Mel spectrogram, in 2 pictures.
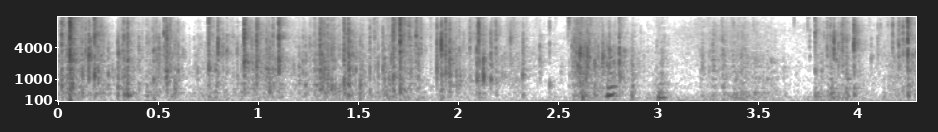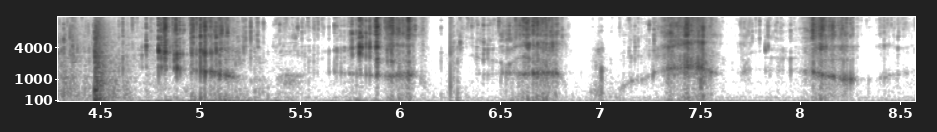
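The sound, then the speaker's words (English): Crunchy chewing of Thai chips, with many crisp crunches and crinkly bites in an irregular rhythm. The sound is fairly faint and heard alone, with no talk. “sorry for all the chewing noises and whatnot”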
